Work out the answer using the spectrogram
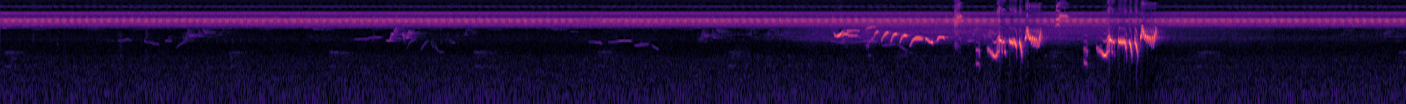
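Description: A steady, rapidly pulsing drone of insects, cicadas or crickets, runs throughout. About two-thirds of the way in, a songbird sings loudly for about six seconds: a run of quick falling whistled notes, then two louder, fuller phrases.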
